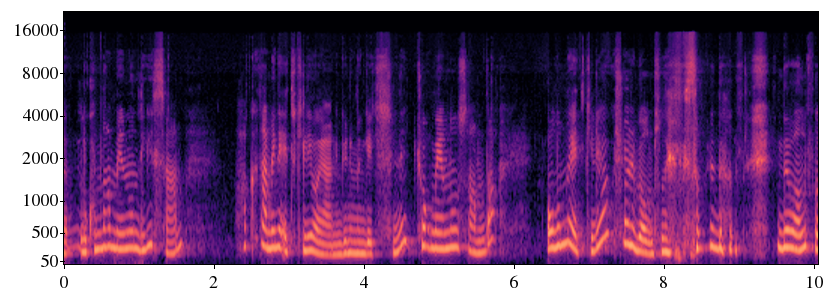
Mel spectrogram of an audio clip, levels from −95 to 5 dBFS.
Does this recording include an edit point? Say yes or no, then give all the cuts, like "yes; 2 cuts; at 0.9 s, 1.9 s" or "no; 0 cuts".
no; 0 cuts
